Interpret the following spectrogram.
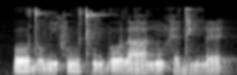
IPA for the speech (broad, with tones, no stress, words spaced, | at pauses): oː˦do˨βĩ˨ fuː˦tʰũ˨ɡ͡boː˦ laː˦˨nũ˦˨hɛ˨ diː˨mɛ˦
